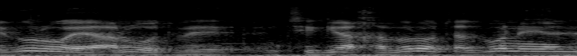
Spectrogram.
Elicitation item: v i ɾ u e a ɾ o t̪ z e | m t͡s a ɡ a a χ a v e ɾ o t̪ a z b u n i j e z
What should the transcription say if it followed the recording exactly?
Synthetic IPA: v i ɾ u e a ɾ o t̪ v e | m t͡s i ɡ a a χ a v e ɾ o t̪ a z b o n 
